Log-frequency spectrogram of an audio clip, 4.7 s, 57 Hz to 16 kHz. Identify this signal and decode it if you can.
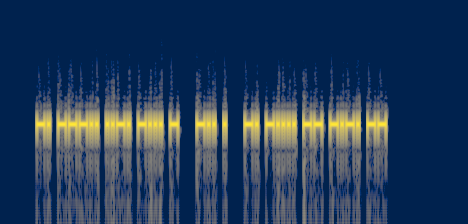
Morse code, heard as a keyed tone, about 45 wpm, 700 Hz. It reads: N8FBT DE N6MCM
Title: USA Callsign DE Callsign - 5 Characters - 45wpm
